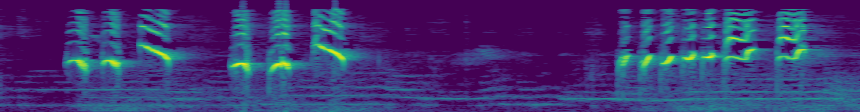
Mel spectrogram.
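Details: Greater green leafbird in full, excited song, showing off imitations of other birds like magpie-robin and canary: two groups of three loud upslurred whistles, a pause, then a rapid string of rising and wavering whistled notes.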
